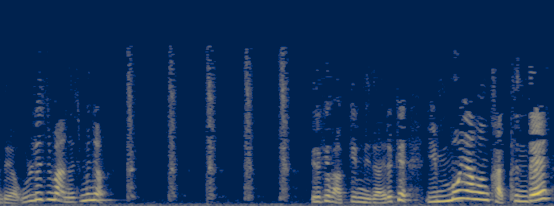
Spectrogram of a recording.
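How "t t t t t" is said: 트 as very soft puffs without voice; unvoiced t. Shown as a demonstration. Teacher showing D without vocal cords, 트 voiceless and soft. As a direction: keep the d mouth shape, release 트 as air only. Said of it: "성대만 쓰지 않으시면".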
